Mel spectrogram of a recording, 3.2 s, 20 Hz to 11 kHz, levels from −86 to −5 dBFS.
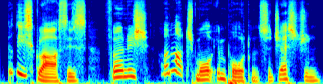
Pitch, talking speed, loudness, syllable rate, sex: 180 Hz, 165 wpm, -20 LUFS, 5.7 syllables/s, male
